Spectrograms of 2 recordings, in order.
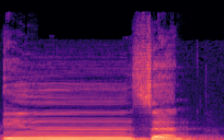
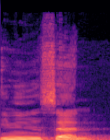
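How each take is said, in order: First: The nasal sound is held for two counts. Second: The nasal sound is held for one count. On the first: The speaker calls it right. "we pronounce it like equal to two letters" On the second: The speaker calls it wrong. "We do not say in insan like one um, haraka"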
